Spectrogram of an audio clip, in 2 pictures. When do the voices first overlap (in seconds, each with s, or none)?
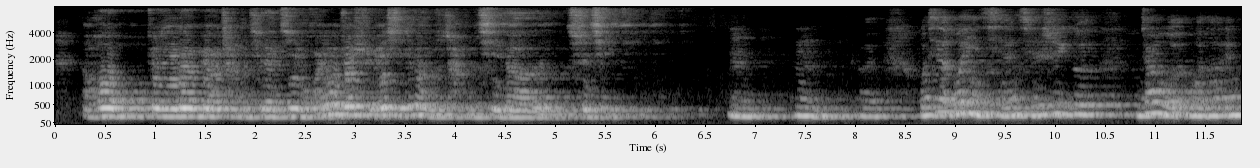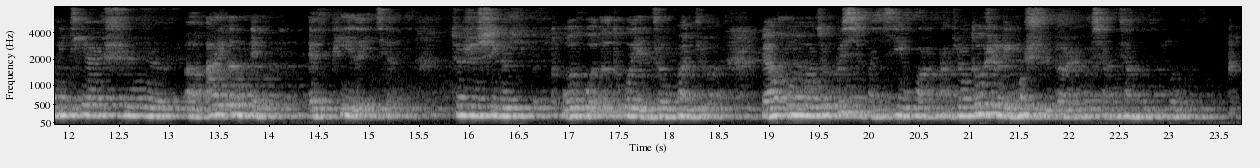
none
